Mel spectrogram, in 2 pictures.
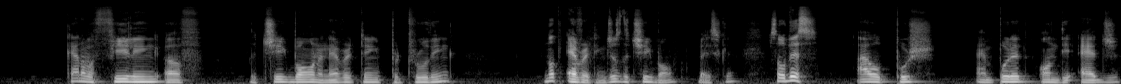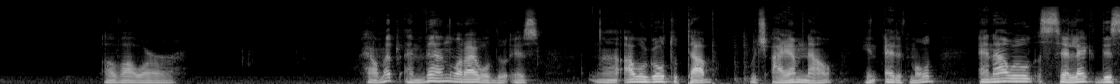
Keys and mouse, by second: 5.6 alt+q, 6.9 Tab, 21.7 2, 22.0-22.4 drag.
